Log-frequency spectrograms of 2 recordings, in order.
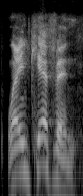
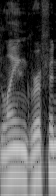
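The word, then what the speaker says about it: Lane Kiffin: Lane Keifin. Jesus Christ, you said it right. Do you realize you said Lane Griffin the other night?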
